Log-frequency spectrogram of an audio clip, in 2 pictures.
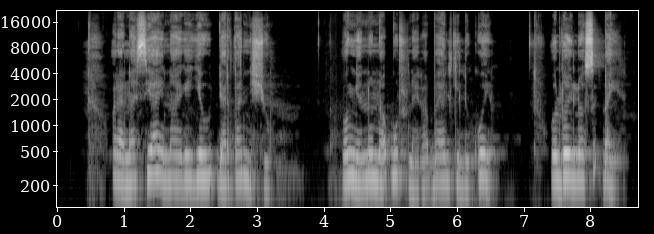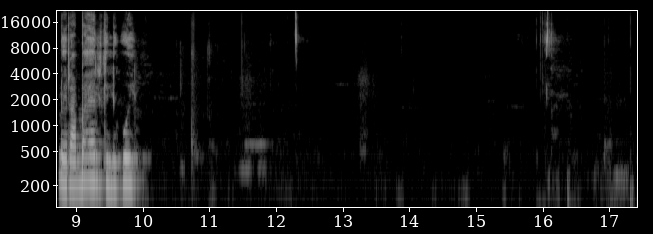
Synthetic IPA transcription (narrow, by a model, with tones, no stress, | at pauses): ɔ˦ɾja˨na˨si˦a˦i˨na˦˨ke˦je˦wɟa˨rta˦ni˨ʃo˨ | ɔ˦ŋɛ˨no˦na˨ɓu˦tu˨na˨i˨ɾa˨ɓa˦ja˦lki˨li˨ko˦i˨ | o˦lo˦i˦lɔ˦si˦ɗa˨j | lo˨ɾa˨ɓa˦ja˦lki˨li˨ko˦i˨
